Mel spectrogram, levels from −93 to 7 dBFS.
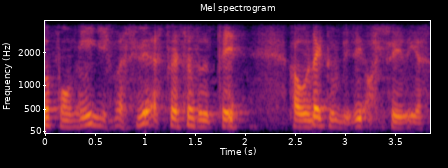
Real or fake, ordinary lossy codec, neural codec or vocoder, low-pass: fake; AAC, 32 kbps; codec, 16 kHz, 2 kbps, FunCodec, trained on LibriTTS, 25 frames a second; 3.6 kHz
